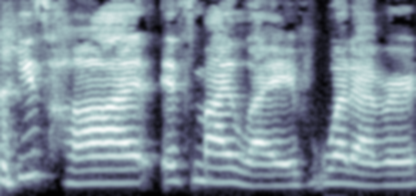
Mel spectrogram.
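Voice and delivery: plain

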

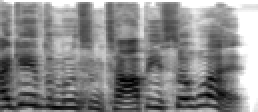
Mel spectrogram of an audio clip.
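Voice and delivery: put-on swaggering bravado. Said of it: "that's some bravado".

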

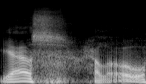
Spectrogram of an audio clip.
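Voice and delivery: supervillain voice. Trying out an entrance for the audience, in a Bane voice. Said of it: "as Bane".

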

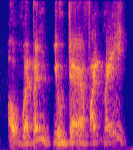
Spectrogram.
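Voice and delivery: slow, heavy, lumbering giant voice. Voicing a giant who notices a dangling blade: giant speaking. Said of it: "and he's like".

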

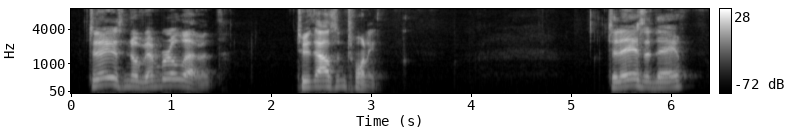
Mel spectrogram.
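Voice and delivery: talking with mouth full. Introducing a holiday topic on a show about eating, chewing while talking. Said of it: "You're chewing so much".

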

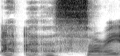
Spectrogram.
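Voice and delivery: whispering. In a role-play scene, voicing their character to Nina before walking out, whispering. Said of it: "I whisper".

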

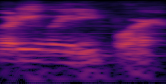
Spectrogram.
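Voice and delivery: flat, level, unvaried monotone reading. Reading a script line so listeners can't tell whose it is: monotone. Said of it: "I'm going to read it monotone so you don't know".

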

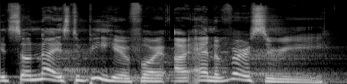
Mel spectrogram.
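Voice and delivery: slow, drawn-out put-on vampire voice. Improvising a special-occasion line as Dracula: Dracula voice. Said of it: "your Dracula kinda sounds like Eddie Murphy".

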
